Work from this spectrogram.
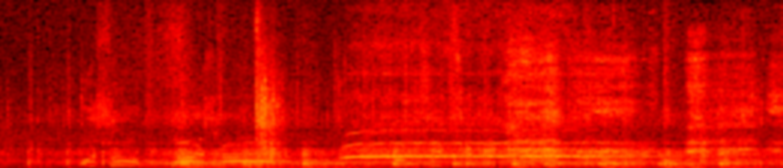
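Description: A horse in a video game on lethal difficulty whinnies in a rising, wavering call over busy game noise and background effects, heard moderately close with a sustained tonal neigh in the middle.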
